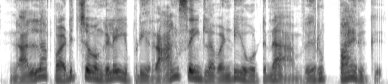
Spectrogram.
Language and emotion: Tamil, disgusted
